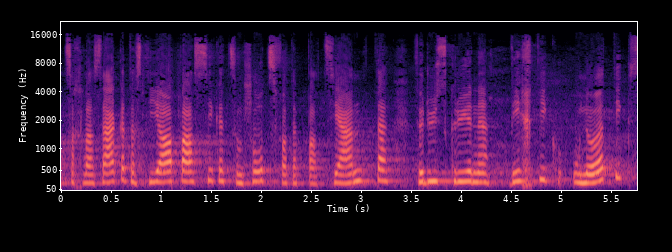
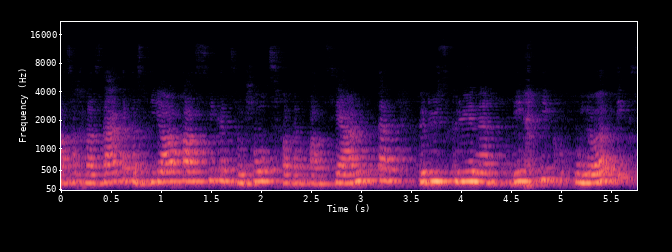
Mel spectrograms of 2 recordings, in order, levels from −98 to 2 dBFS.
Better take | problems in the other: first | room echo; dies away in 0.9 s

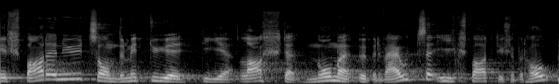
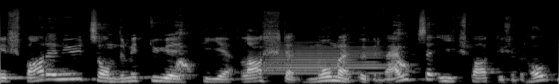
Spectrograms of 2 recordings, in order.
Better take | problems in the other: first | noise reduction (classical method Wiener filter)

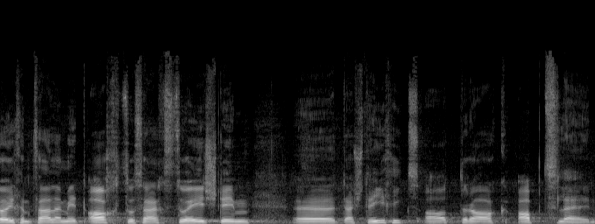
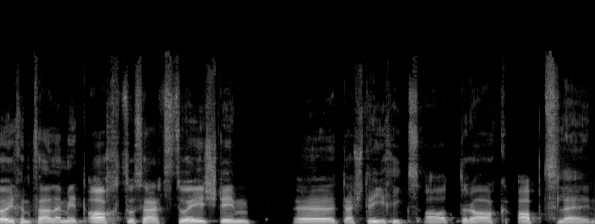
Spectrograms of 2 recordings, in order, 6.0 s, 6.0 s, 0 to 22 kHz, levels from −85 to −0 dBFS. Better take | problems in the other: first | noise reduction (neural mask model Resemble Enhance denoiser)

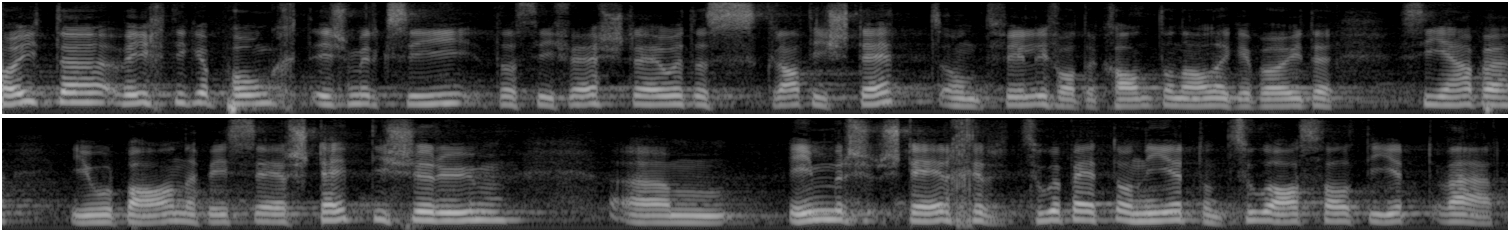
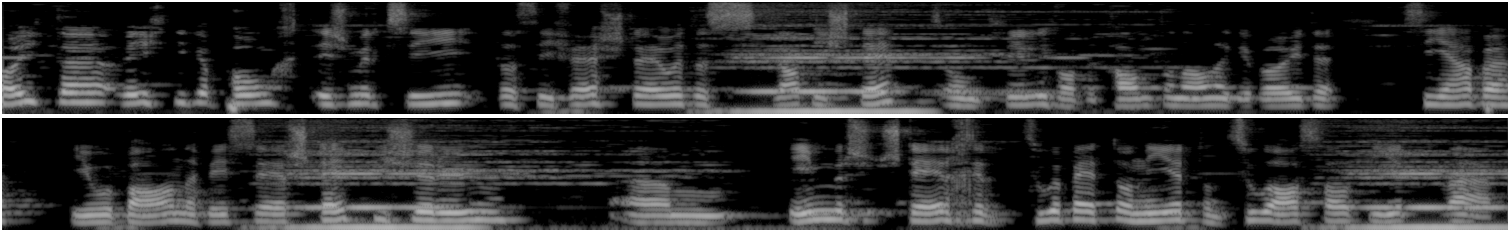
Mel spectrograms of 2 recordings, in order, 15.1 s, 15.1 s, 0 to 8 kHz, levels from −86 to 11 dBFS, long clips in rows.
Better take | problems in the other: first | noise reduction (classical method Wiener filter)

